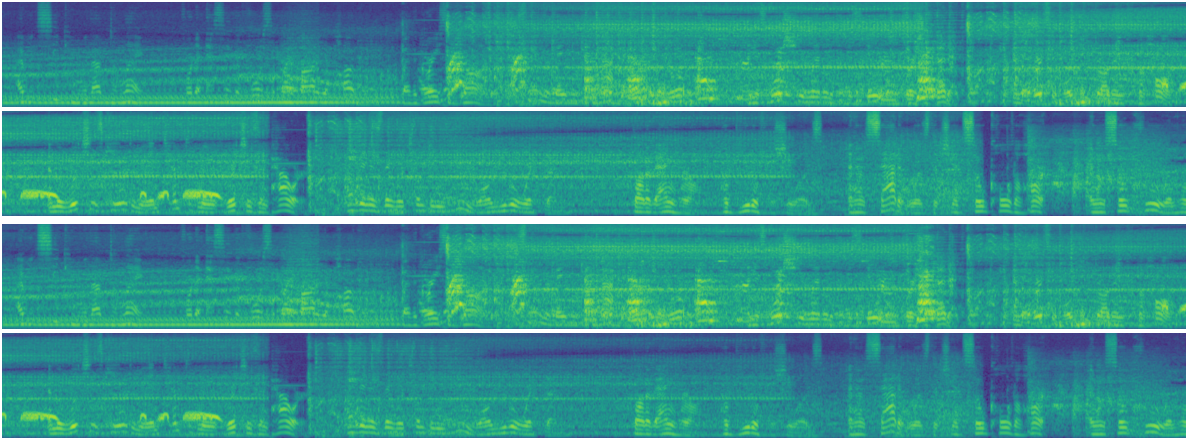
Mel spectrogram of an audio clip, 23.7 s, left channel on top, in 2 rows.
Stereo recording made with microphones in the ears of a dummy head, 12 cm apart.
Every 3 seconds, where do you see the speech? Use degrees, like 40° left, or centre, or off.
40° right, 30° right, 20° right, 10° left, 40° left, 40° left, 40° left, 40° left.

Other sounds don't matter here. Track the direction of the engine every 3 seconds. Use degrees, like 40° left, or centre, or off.
60° right, 40° right, centre, 30° left, 40° left, 50° left, 60° left, 70° left.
